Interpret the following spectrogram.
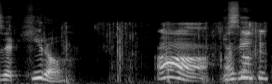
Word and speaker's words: Hiro: Like, in English you would pronounce it Hero, but she pronounces it Hiro. You I see? thought it was Like, like yeah, it's like a very soft roll on the R.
